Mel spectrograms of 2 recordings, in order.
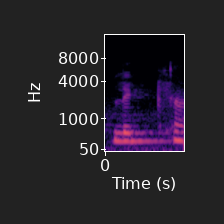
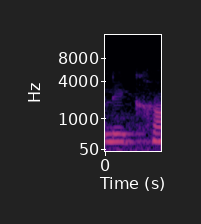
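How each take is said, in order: First: लिख्या with an added y glide; wrong pronunciation. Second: लिखा without the y glide; correct pronunciation. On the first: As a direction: say लिख्या as likh-ya. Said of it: "नहीं होता है". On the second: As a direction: end लिखा straight on khaa. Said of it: "होता है". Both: Shown as a demonstration.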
